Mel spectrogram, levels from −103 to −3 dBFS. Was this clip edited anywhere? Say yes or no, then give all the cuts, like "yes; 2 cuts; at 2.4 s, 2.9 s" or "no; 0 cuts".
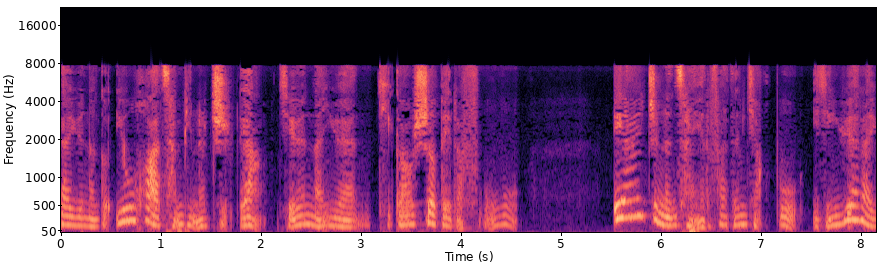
no; 0 cuts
